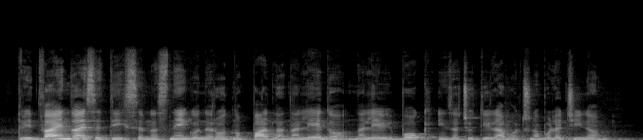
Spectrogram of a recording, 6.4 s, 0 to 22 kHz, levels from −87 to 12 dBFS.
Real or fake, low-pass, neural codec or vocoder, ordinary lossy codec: real; 14.4 kHz; none; AAC, 96 kbps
